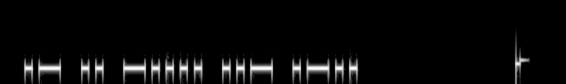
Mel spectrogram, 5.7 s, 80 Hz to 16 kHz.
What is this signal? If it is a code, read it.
Morse code, heard as a keyed tone, about 17 wpm, 700 Hz. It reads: AI6UL
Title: USA Callsign DE Callsign - 5 Characters - 17wpm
